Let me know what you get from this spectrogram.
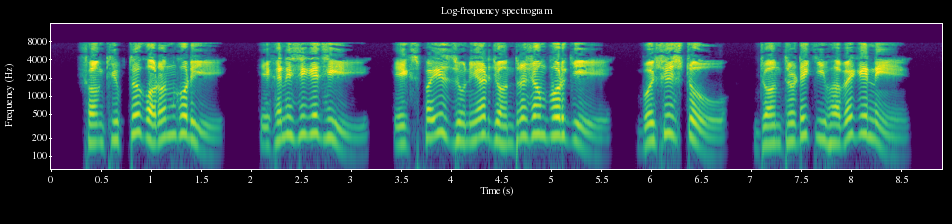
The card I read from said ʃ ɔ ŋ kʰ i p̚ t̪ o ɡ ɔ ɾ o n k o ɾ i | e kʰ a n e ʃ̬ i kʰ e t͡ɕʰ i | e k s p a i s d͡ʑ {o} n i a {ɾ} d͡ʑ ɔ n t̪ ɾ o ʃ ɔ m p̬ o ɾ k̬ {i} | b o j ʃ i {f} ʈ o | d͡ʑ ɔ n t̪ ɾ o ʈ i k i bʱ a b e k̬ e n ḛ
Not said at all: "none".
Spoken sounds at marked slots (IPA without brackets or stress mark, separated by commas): u, ɾ, e, ʃ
